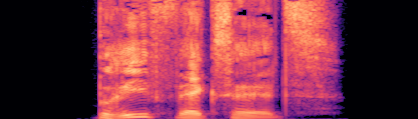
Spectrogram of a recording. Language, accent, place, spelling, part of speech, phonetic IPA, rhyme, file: German, Germany, Berlin, Briefwechsels, noun, [ˈbʁiːfˌvɛksl̩s], -iːfvɛksl̩s, De-Briefwechsels.ogg
- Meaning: genitive singular of Briefwechsel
